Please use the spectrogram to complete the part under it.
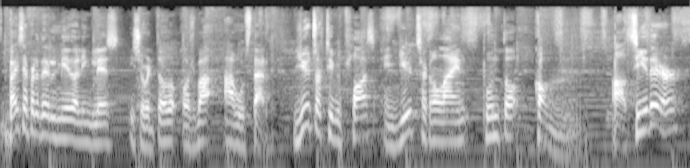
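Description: A man from Spain teaching English in a video lesson, explaining in Spanish and saying the English phrases slowly and clearly. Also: on the high side, lively intonation, faint music behind.

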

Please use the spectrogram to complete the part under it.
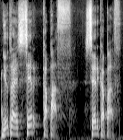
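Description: Lively man teaching English. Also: a little high. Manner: explanatory, repeats examples slowly, lively intonation. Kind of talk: casual video lesson.

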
